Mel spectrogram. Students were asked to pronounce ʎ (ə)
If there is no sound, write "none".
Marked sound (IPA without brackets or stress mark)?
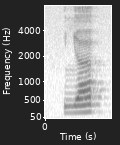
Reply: ɐ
